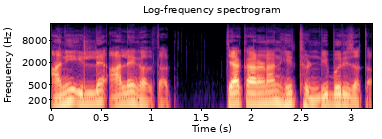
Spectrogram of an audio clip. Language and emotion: Goan Konkani, neutral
